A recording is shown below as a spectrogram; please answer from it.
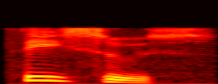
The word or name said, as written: Theseus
